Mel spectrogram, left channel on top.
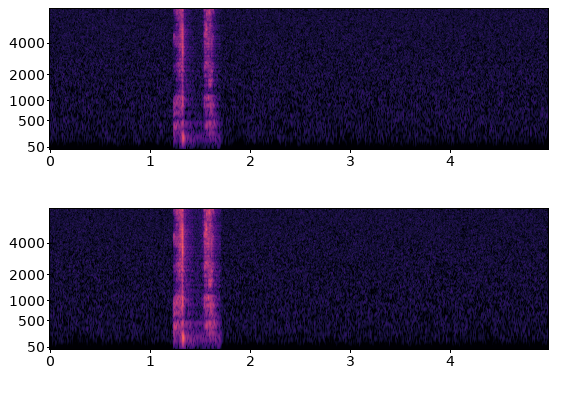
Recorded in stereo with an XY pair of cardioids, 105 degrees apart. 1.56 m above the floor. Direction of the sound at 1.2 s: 50° right.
